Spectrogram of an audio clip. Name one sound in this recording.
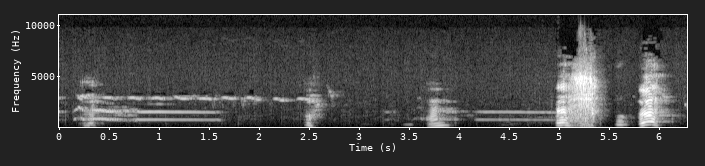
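An elderly man cries out loudly in distress.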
